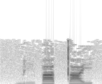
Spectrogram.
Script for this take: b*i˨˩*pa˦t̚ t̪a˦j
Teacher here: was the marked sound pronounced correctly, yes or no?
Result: yes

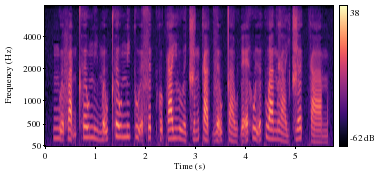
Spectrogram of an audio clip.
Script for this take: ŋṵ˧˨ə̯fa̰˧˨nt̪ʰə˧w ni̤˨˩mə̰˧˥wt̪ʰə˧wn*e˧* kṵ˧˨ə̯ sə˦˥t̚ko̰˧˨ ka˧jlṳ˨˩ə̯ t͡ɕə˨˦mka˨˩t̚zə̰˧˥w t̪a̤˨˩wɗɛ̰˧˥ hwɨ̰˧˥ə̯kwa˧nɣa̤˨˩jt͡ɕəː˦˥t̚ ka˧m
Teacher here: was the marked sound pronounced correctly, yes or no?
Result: no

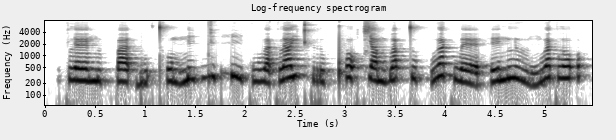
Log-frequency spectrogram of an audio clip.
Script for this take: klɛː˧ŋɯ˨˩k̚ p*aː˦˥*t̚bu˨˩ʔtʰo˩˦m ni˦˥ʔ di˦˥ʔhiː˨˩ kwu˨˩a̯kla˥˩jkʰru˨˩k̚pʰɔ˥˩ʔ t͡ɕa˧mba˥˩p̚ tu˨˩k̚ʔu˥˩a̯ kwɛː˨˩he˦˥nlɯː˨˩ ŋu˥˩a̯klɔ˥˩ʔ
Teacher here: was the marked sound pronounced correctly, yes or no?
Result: no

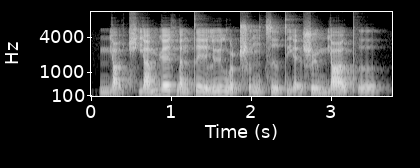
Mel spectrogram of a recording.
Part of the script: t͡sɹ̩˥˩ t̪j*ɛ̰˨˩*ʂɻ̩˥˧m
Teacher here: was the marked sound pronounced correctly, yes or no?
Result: yes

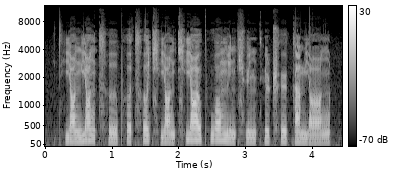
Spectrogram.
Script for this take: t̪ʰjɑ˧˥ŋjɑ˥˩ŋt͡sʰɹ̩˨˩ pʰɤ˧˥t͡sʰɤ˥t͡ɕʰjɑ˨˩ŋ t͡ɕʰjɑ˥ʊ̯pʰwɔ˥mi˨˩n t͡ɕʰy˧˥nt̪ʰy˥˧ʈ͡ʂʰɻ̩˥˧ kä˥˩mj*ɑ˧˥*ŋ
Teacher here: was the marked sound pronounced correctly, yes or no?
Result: yes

